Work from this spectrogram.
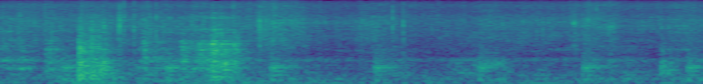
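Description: Coriander, pepper and garam masala powders sautéed in a hot pan, a close, continuous sizzle broken by quick scraping stirs, with no voices.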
